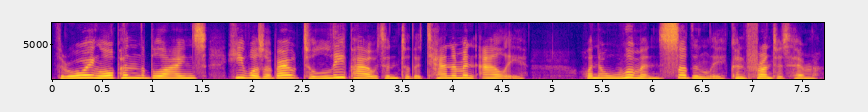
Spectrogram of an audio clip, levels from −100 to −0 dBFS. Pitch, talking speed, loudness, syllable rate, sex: 270 Hz, 155 wpm, -16 LUFS, 4.7 syllables/s, female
